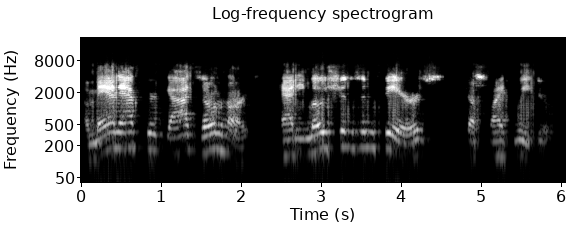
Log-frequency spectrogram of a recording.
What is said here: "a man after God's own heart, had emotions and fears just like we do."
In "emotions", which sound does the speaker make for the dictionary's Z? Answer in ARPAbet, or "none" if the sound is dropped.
Z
